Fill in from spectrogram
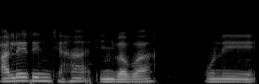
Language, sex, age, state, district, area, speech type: Santali, male, 45-60, Jharkhand, East Singhbhum, rural, spontaneous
